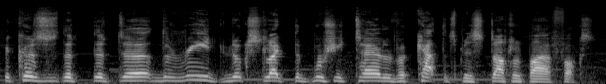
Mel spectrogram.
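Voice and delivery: put-on high, slightly slow old man. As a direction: play a doddery old wizard. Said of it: "Generic old man voice one".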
